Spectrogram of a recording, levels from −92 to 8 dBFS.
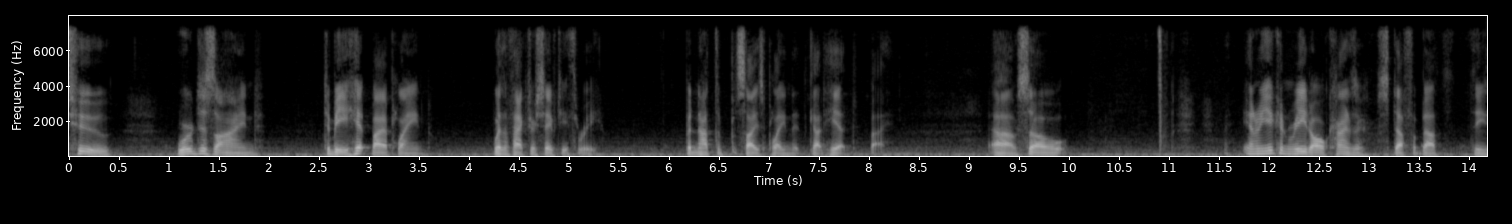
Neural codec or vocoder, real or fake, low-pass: none; real; 7.2 kHz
